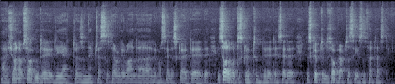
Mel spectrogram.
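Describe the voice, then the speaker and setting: A man's voice: fairly low pitch, little pitch movement, quick pace, hardly any pauses, mellow, reverberant. A man interviewing actors, asking questions with many stumbles and restarts. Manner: stammering, repeated restarts.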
